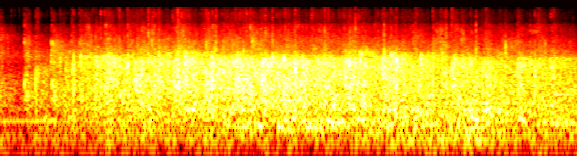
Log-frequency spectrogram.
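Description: Audience applauding: many hands clapping. The clapping builds up within the first second, holds, and eases a little near the end.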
